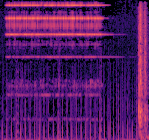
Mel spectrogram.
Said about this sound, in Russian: Довольно долго я пребывал в тихом, бессмысленном созерцании, а когда силуэты домов совсем размылись, стертые сумерками, и зажглись фонари, затрезвонил телефонный аппарат.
